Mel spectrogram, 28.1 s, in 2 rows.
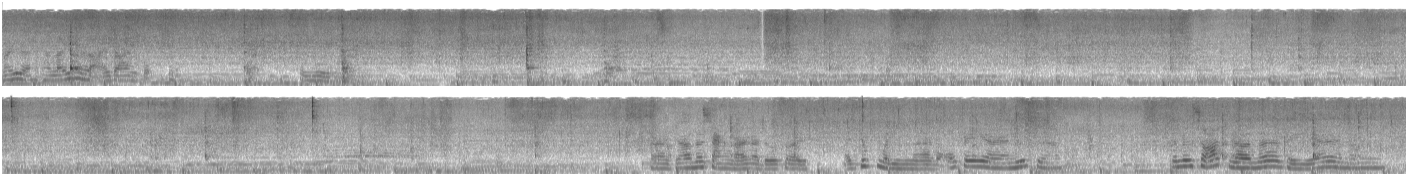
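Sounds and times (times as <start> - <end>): food sizzling in a pan: 0.0 - 28.0
utensils scraping and clicking on pan: 2.4 - 9.4.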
